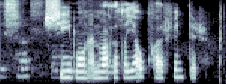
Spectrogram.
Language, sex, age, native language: Icelandic, female, 14, Icelandic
